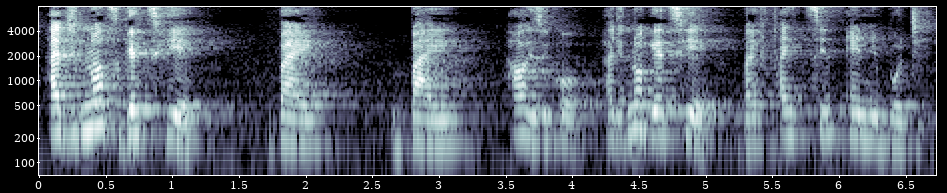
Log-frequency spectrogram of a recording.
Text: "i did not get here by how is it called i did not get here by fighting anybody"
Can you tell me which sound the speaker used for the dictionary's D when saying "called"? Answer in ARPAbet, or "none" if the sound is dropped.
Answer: none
